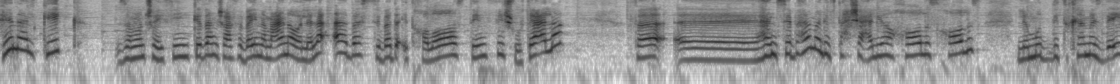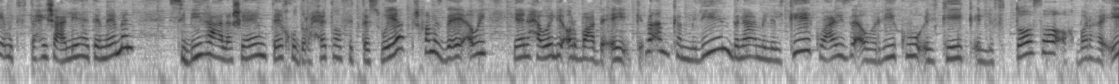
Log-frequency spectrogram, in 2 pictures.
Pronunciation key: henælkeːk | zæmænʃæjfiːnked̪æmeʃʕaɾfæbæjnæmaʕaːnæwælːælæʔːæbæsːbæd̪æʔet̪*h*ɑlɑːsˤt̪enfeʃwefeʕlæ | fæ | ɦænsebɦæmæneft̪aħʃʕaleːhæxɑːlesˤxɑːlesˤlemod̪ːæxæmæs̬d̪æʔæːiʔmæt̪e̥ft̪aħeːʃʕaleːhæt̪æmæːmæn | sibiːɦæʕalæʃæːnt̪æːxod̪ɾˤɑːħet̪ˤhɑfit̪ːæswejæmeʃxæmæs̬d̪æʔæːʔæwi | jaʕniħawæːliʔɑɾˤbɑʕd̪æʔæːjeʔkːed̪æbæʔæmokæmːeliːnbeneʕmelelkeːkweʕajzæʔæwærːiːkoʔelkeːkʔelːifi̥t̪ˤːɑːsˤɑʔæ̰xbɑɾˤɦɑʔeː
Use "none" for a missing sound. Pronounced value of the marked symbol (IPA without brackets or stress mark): x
